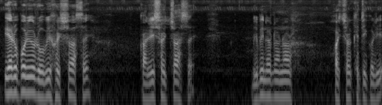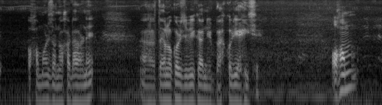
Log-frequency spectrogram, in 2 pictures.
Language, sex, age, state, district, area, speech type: Assamese, male, 45-60, Assam, Goalpara, urban, spontaneous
